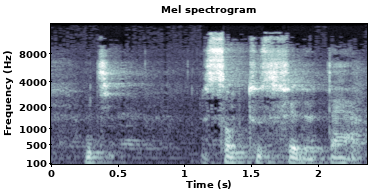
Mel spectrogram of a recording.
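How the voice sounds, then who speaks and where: A man speaks fairly slowly, his voice carrying audible room echo and noticeable background noise. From southern Morocco, Akka oasis near Algerian border. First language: Amazigh (Berber) (speaking French). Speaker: artist. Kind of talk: lecture. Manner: halting, frequent repetitions.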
